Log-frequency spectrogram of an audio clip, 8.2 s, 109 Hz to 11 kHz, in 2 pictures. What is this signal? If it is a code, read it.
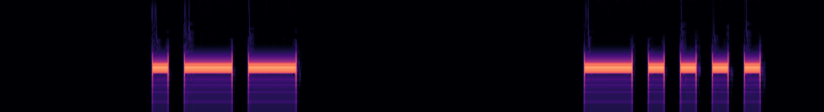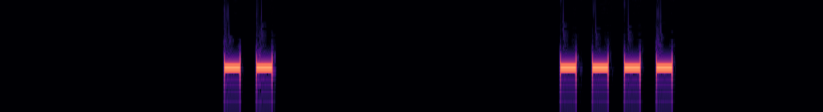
Morse code, heard as a keyed tone, about 15 wpm, spaced as for 5 wpm, 700 Hz. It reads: W6IH
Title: USA Call Signs - 4 Characters - 6x Character Spacing - 15wpm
